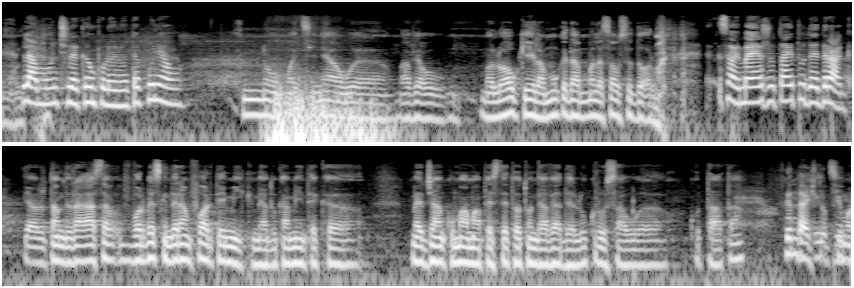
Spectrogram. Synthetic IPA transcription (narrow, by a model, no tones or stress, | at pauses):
mullamunt͡ʃile̞kɨmpulujnut̪e̞puneaw | numət̪sineawaveaw | məluawkejlamuŋkəd̪amələsawsəd̪o̞rm | sawjmajaʒut̪ajt̪ud̪e̞d̪ɾaɡt̪eaʒut̪amd̪e̞d̪ɾaɡast̪avo̞rbeskːɨnd̪jeɾamfoart̪e̞mikmead̪ukamint̪e̞kʰə | me̞rd͡ʒeamkumamape̞st̪e̞t̪o̞t̪und̪e̞avead̪e̞lukɾusaw | kut̪at̪a | kɨnd̪ajt̪upɾim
